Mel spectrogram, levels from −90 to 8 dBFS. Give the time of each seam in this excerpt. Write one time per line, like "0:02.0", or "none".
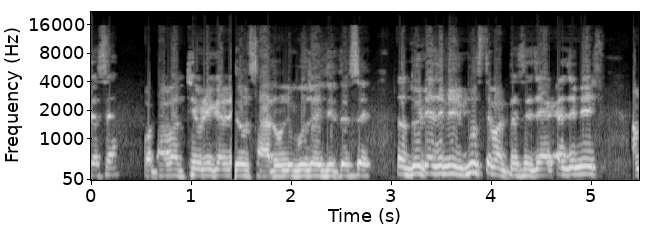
0:01.4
